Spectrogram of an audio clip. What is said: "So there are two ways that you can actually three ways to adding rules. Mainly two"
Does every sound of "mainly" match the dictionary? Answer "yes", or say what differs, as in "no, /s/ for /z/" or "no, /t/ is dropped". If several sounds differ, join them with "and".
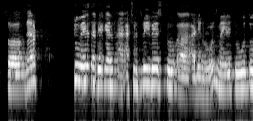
no, /n/ is dropped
